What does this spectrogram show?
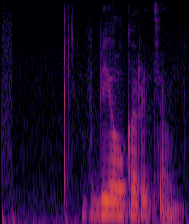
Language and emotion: Russian, neutral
